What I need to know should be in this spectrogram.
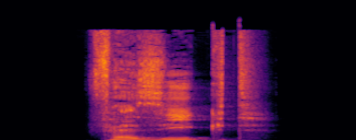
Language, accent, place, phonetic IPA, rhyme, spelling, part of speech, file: German, Germany, Berlin, [fɛɐ̯ˈziːkt], -iːkt, versiegt, verb, De-versiegt.ogg
- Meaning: 1. past participle of versiegen 2. inflection of versiegen: second-person plural present 3. inflection of versiegen: third-person singular present 4. inflection of versiegen: plural imperative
